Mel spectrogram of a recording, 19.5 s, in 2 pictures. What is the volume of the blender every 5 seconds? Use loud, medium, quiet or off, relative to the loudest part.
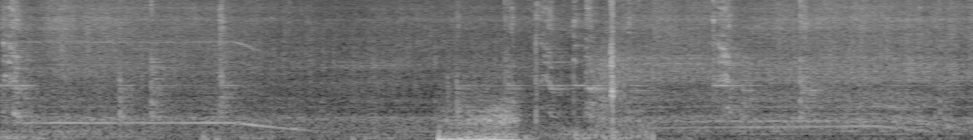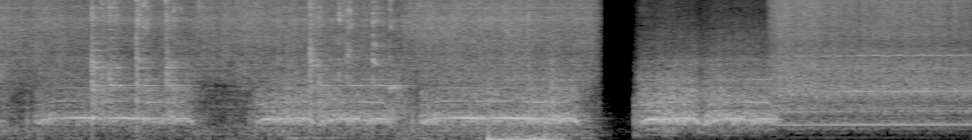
medium, medium, loud, loud.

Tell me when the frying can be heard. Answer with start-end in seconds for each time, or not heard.
0.0-15.8.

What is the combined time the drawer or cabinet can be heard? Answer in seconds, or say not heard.
2 s.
